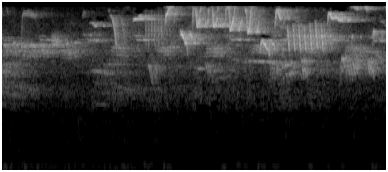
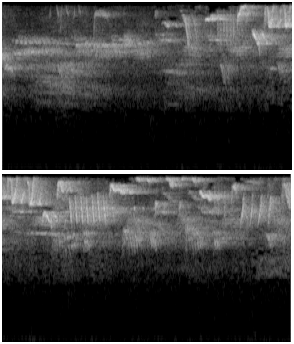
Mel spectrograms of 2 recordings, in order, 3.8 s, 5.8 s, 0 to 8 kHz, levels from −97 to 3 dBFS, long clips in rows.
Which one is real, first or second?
first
